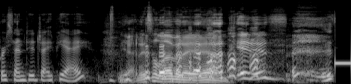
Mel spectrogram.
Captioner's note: laughter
